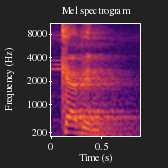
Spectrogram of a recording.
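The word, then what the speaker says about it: cabin: कैबिन, के और कै में बहुत फ़र्क होता है। सो कैब सुना ही होगा आपने, कैब मतलब कार। सो कैब में इन जोड़ दीजिए, इट विल बिकम कैबिन।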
